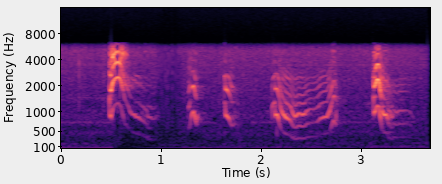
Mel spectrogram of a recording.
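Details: Yorkshire terrier giving a run of high, wavering whines and short yelps, some notes rising then bending down, a longer drawn-out whimper near the middle, quiet room background.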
